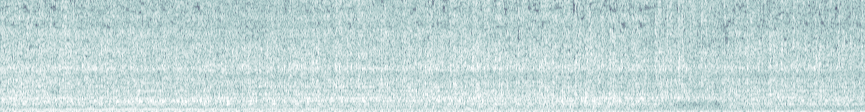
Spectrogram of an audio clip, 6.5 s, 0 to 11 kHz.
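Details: 12-valve Cummins converted to common rail, fired up with fuel pump running: loud, steady diesel clatter at an even idle, about three firing pulses a second, no misses or knocks; healthy idle.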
